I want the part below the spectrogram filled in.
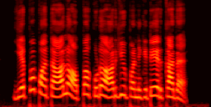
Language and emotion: Tamil, angry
